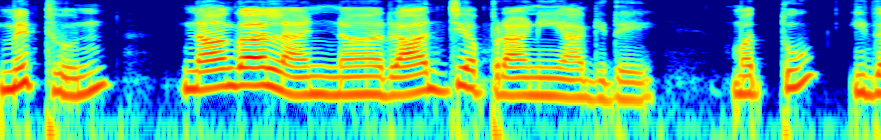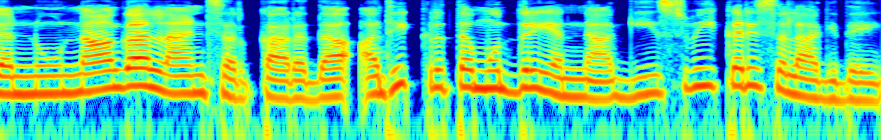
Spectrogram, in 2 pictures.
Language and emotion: Kannada, neutral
